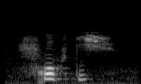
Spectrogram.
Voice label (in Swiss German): "fruchtig", Bas Rhin; fruité; vin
